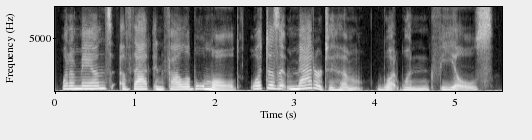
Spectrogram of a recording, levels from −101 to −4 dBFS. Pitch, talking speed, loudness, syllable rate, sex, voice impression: 215 Hz, 170 wpm, -16 LUFS, 4.2 syllables/s, female, very feminine, slightly gender-neutral, young, slightly adult-like, very thin, slightly tensed, slightly powerful, bright, slightly hard, clear, fluent, cute, slightly cool, intellectual, slightly refreshing, slightly sincere, slightly calm, friendly, reassuring, unique, slightly strict, slightly sharp, slightly modest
